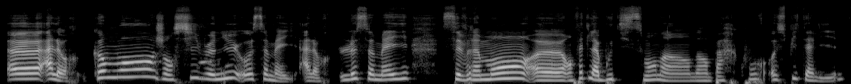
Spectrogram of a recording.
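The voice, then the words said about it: Belgian French accent. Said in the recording (French): “je suis belge. Euh, donc, désolée pour mon accent.”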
